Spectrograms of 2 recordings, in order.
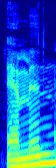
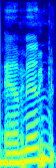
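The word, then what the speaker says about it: Emin: And with this mogul's son, Eamon, am I pronouncing his name right? – I think it's Eamon. – Eamon, okay. Eamon.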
